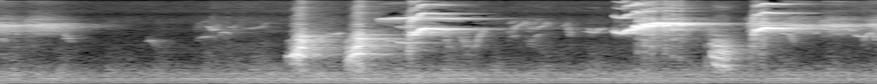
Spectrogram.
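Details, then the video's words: Oriental magpie-robin in loud open song, calling a rival and prompting other magpie-robins to sing: a few scattered whistled notes and short rising chirps separated by pauses, over a faint low hum. "SUARA KACER MEMANGGIL LAWAN NGEPLONG KERAS BIKIN KACER LAIN IKUT GACOR"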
